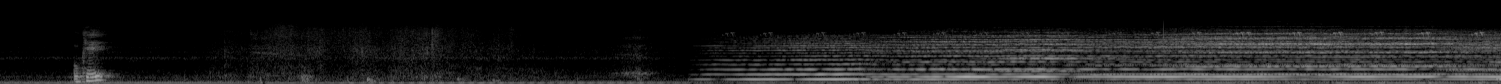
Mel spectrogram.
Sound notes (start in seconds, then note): 6.7 insects chirping; 7.0 foreboding instrumental music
